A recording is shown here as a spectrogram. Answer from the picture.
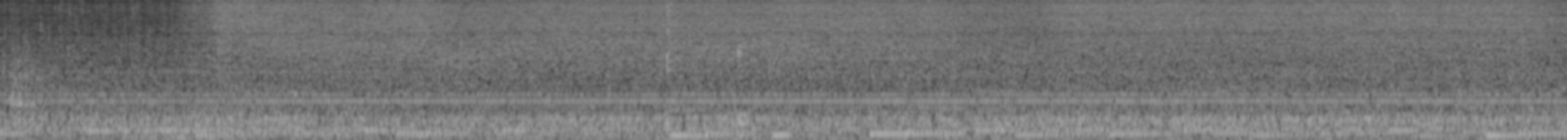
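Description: Steady sizzling hiss of an oily onion-tomato masala frying in a pot, starting about a second in and stopping near the end, with soft background music notes underneath.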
